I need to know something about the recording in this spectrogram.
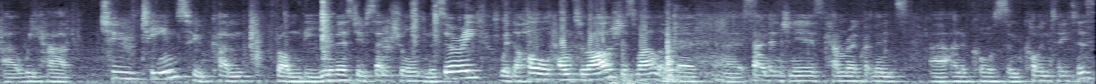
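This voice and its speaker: A young man opens a student debate in a chatty way, filling his pauses with ums and uhs. His voice is mellow and warm. He sounds a little distant from the microphone, with a faint room hum behind him. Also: medium pitch. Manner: chatty, with many filler sounds. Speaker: debating society president and convener. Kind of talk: opening remarks at a debate event.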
